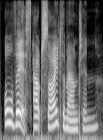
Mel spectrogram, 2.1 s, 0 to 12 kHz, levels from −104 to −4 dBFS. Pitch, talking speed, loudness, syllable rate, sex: 230 Hz, 145 wpm, -17 LUFS, 4.5 syllables/s, female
